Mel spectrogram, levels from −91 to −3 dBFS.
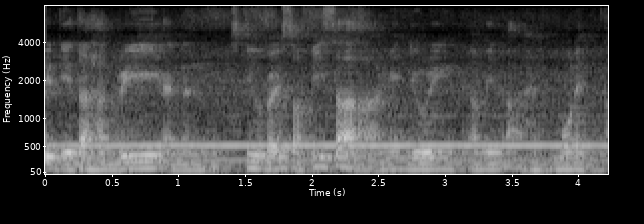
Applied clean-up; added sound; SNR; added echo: none; Wind instrument, woodwind instrument; 5 dB; reverberation time 0.7 s.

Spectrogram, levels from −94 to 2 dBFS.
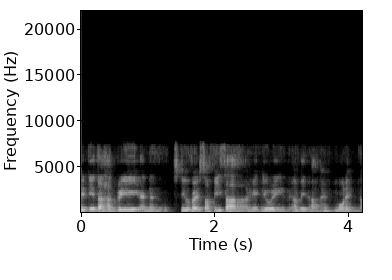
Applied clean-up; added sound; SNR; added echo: neural mask model DeepFilterNet 3.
